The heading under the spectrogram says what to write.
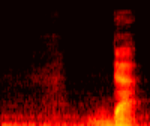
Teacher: makhrajnya punggung ujung lidah dan pangkal dua gigi seri muka yang atas, hurufnya da atau dal.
